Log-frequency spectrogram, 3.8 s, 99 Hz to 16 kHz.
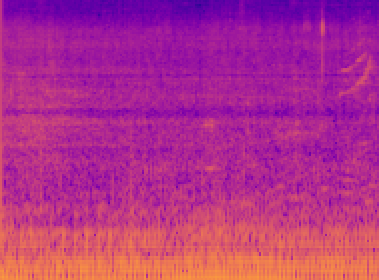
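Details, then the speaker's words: Toyota Great Corolla 4A-FE after ECU repair and data cloning (previously check-engine light flickering, engine dying): steady, even low idle pulse holding without stumbling or dying while waiting to warm to normal temperature; normal idle. "Kita nunggu nanti sampai fan brokrasi warming up normal temperatur ini hidup. Kemarin gas 3.000 ini sudah gak mau engine gedip-gedip nyala terus."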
